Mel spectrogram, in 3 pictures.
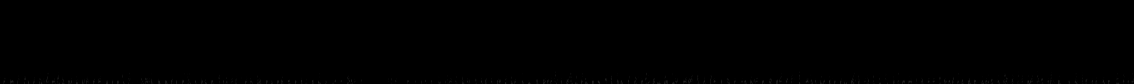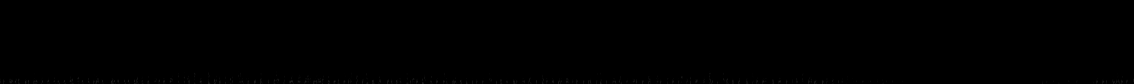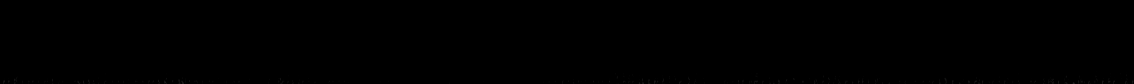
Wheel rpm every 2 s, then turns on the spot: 160, 100, 140, 230, 230, 230, 230, 220, 230, 230, 230, 240, 230, 230, 230, 230, 230.
none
